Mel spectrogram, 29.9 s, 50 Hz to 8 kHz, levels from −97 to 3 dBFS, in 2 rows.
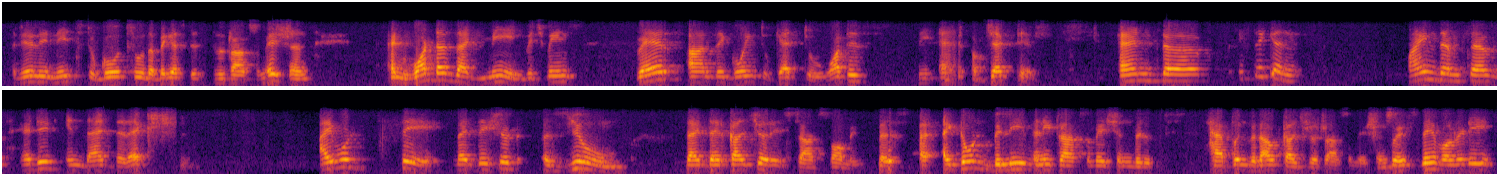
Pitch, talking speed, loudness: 175 Hz, 135 wpm, -26 LUFS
